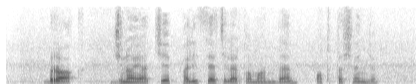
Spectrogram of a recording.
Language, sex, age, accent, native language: Uzbek, male, 18-24, Qashqadaryo, Uzbek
